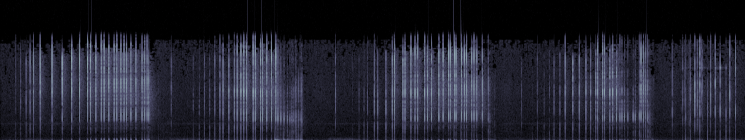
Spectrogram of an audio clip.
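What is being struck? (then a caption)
Small glass dropper bottle with plastic cap. Long painted nails rapidly tap and scratch along the body and black plastic dropper cap of a small brown amber-glass essential-oil bottle held close to the microphone. The dense clicking comes in about five bursts, with soft low thuds under bright, crisp ticks, and one louder knock near the middle.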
